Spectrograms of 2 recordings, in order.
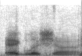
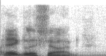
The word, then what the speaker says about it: Eglison: Is that the way you pronounce it? – It's pronounced Eglison. – Eglison.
